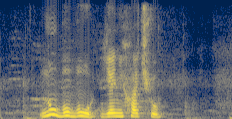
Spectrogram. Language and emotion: Russian, angry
